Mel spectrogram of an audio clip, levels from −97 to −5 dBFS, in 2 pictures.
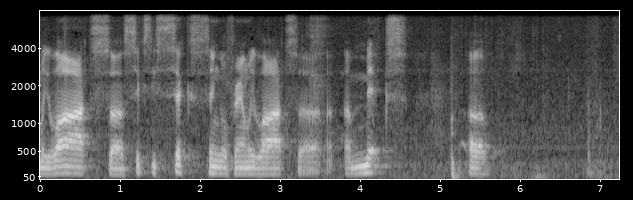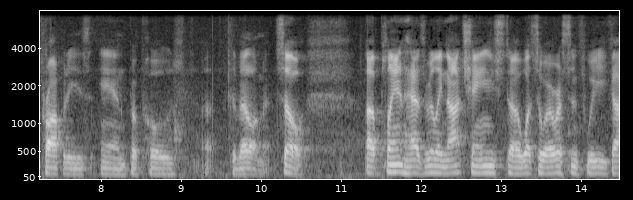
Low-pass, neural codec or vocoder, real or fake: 7.2 kHz; none; real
